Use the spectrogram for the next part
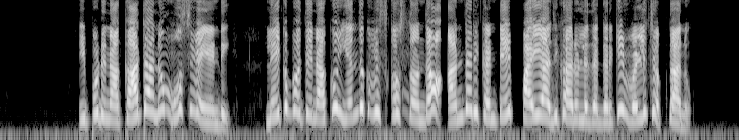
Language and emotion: Telugu, angry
